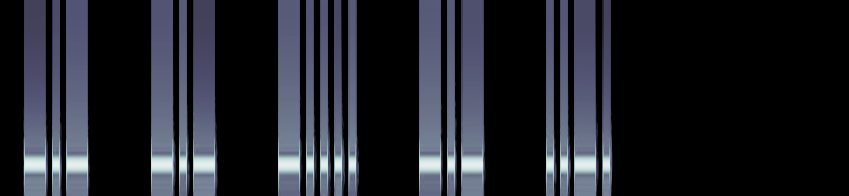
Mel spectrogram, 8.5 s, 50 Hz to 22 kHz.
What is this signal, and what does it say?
Morse code, heard as a keyed tone, about 17 wpm, spaced as for 10 wpm, 700 Hz. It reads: KK6KF
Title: USA Call Signs - 5 Characters - 3x Character Spacing - 17wpm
